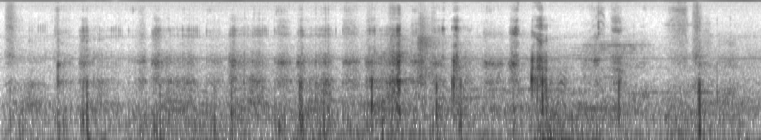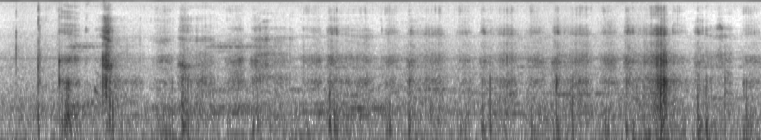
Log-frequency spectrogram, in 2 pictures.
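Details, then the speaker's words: Expiratory wheeze in a child, WHO IMCI training exercise on identifying stridor: noisy breathing with faint whistling on breathing out, judged a wheeze and not stridor, since stridor is a harsh sound on breathing in. "we heard a wheezing sound when breathing out therefore we decided that did not have stridor"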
